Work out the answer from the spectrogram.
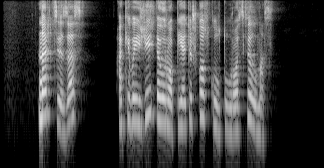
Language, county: Lithuanian, Utena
